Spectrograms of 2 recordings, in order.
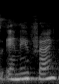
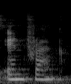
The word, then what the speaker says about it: Anne Frank: Please don't pronounce it as Anne Frank, it's Anne Frank.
